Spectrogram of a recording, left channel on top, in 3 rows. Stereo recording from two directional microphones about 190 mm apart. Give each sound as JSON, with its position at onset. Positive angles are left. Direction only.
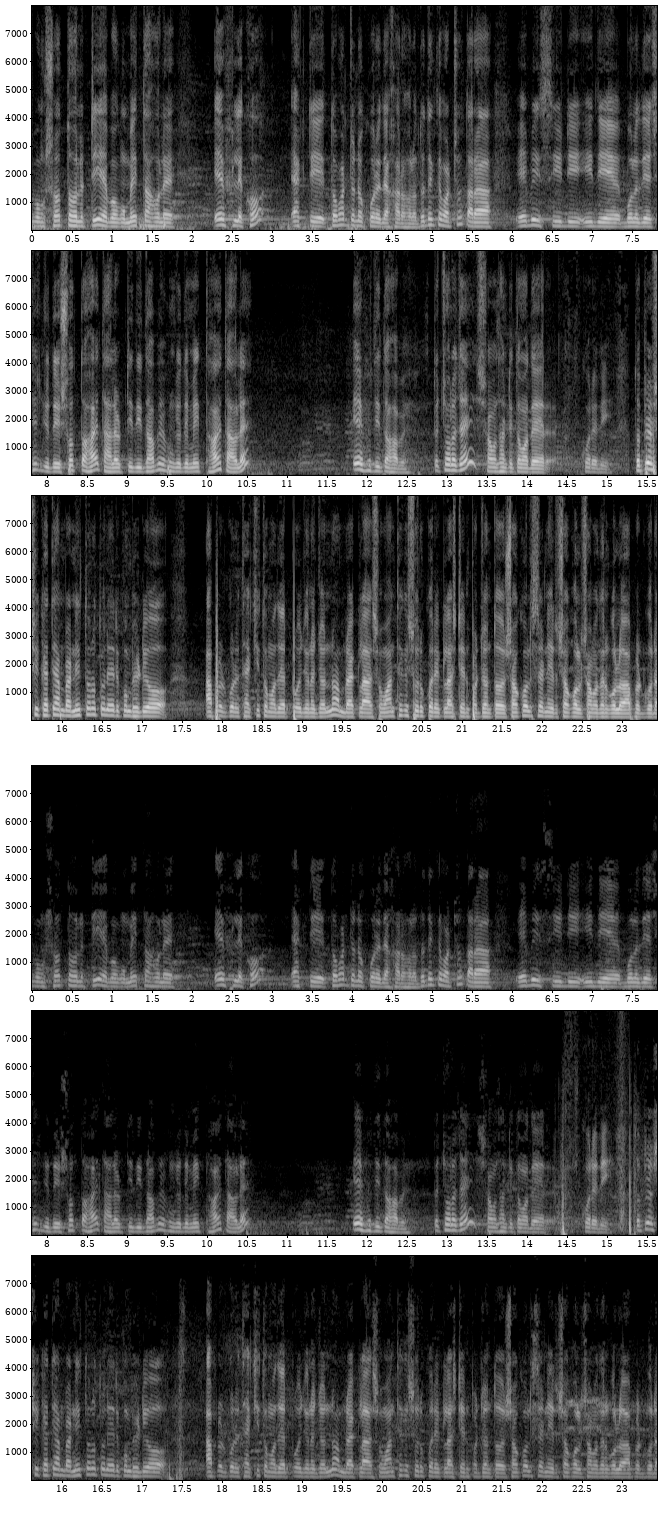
{"t": 0.3, "sound": "a man's voice", "side_deg": 50}
{"t": 8.0, "sound": "a man's voice", "side_deg": 50}
{"t": 11.8, "sound": "a man's voice", "side_deg": 15}
{"t": 12.1, "sound": "a man's voice", "side_deg": 25}
{"t": 13.1, "sound": "a man's voice", "side_deg": 40}
{"t": 14.7, "sound": "a man's voice", "side_deg": 15}
{"t": 15.4, "sound": "a man's voice", "side_deg": 55}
